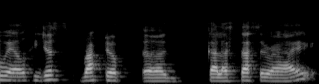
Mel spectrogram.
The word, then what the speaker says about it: Galatasaray: Oh well, he just wrapped up Galatasaray, right? That's the pronunciation.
